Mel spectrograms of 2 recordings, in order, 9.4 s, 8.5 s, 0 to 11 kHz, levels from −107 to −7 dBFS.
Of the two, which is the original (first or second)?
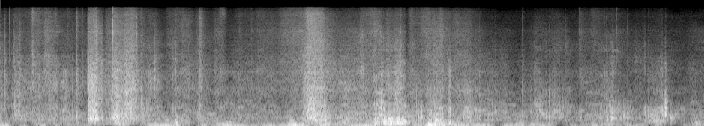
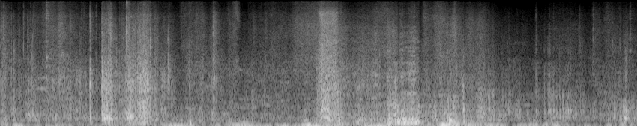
second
